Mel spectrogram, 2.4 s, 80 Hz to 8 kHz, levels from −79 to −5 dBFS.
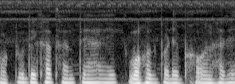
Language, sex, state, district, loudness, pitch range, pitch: Chhattisgarhi, male, Chhattisgarh, Rajnandgaon, -18 LUFS, 130-140 Hz, 140 Hz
